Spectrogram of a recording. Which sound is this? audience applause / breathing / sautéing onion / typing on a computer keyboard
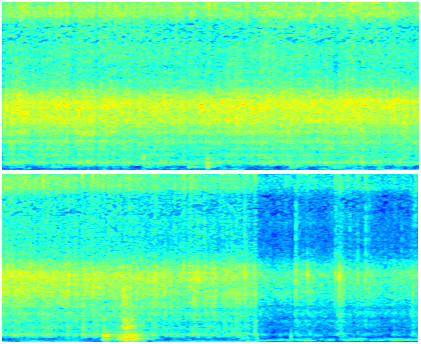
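sautéing onion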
